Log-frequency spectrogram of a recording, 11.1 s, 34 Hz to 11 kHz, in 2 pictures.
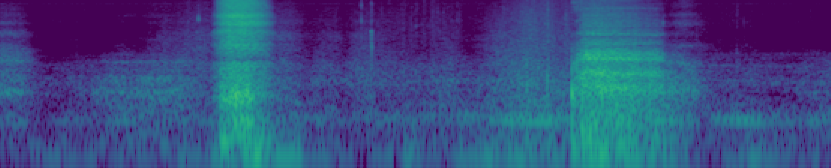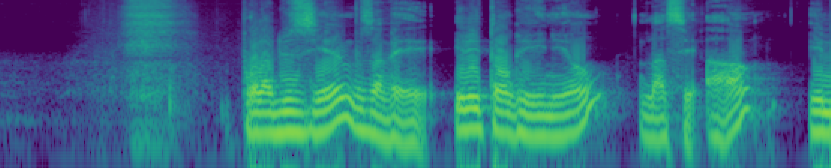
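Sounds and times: man breathing: 0.0 - 7.1.

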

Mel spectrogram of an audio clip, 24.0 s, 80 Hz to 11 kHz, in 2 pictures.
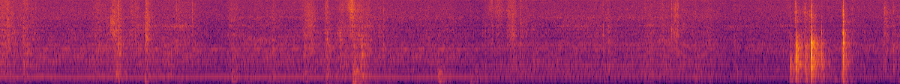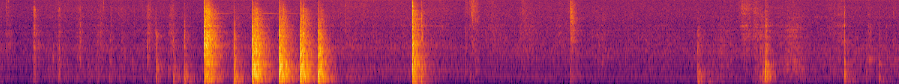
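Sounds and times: faint mains hum: 0.0 - 23.9
wood and hardware knocking: 14.0 - 16.5.

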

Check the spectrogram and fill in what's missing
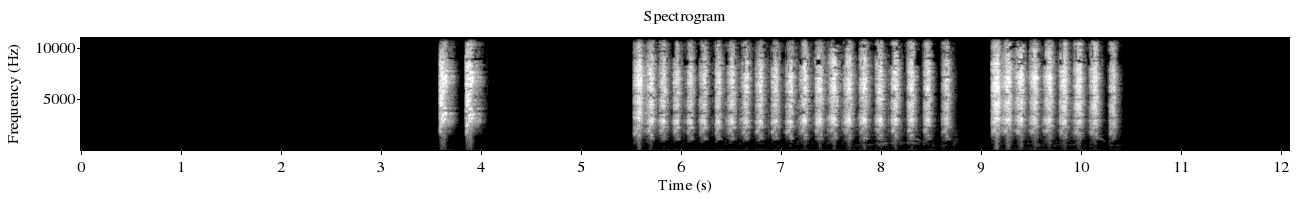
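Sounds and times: hornbill rasping calls: 5.6 - 10.5.

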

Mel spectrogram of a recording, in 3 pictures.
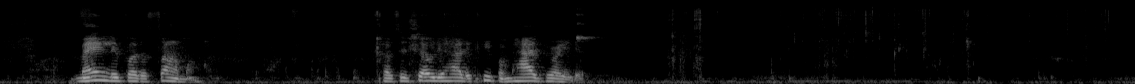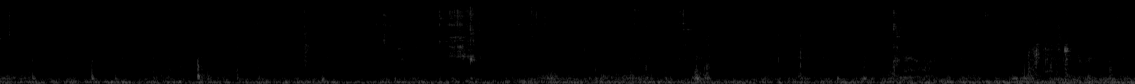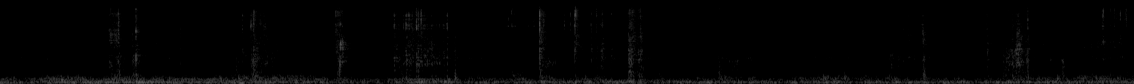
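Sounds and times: chewing crunchy fried food: 6.5 - 34.0.

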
